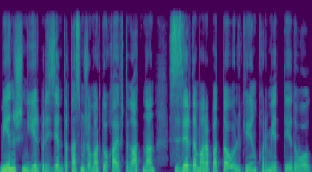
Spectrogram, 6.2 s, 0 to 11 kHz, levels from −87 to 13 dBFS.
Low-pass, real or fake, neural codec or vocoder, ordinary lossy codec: 9.9 kHz; real; none; none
